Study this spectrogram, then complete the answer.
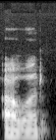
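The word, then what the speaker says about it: hour: जैसे माई हाउस इज डॉट आवर away from a school, यहाँ पे एज you also can सी कि आवर यहाँ पे लिखा गया है जिसका प्रोनाउंसिएशन जो है ववेल साउंड में हो रहा है, दैट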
